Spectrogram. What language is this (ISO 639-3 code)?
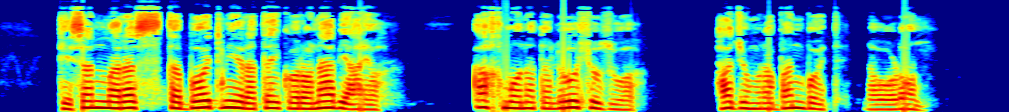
gwt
